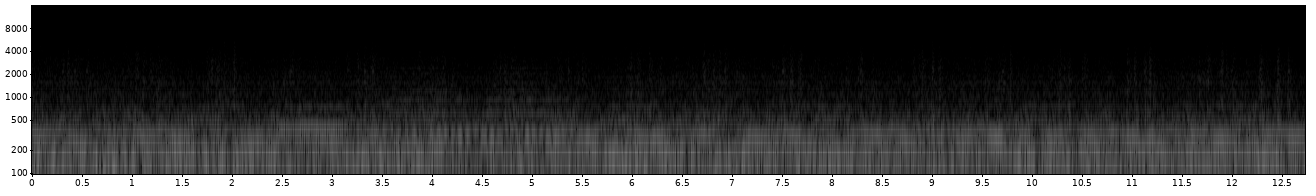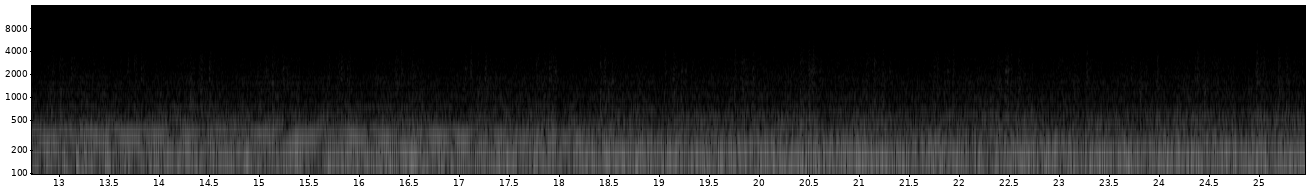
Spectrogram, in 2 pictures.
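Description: A train in Train Simulator 2020 pulls up a long prolonged hill on the Fife Circle Line, a steady droning engine hum with layered tones that slowly shift in pitch as it accelerates, continuous and unbroken.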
